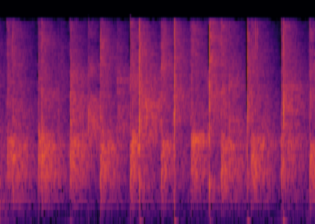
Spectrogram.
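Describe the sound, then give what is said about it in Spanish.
Steady rhythmic clapping as applause for the Shabbat, about nine sharp claps beating evenly over a constant background hiss, with no voices heard. “Vamos a dar un fuerte aplauso nuevamente al Shabbat.”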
